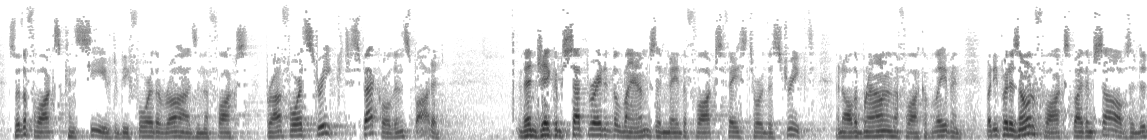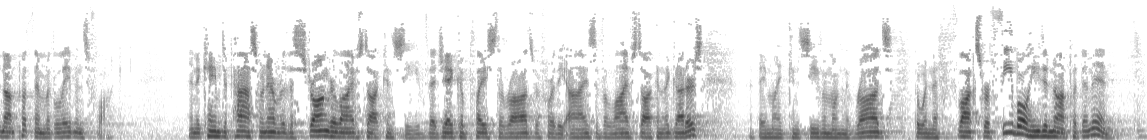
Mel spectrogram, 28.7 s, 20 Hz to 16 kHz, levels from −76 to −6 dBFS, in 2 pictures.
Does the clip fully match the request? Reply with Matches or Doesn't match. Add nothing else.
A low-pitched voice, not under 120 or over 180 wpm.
Doesn't match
